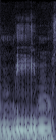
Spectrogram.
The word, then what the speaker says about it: meme: So I called it a meme. It doesn't exactly rhyme with gene, but it's sort of short and sounds vaguely similar.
